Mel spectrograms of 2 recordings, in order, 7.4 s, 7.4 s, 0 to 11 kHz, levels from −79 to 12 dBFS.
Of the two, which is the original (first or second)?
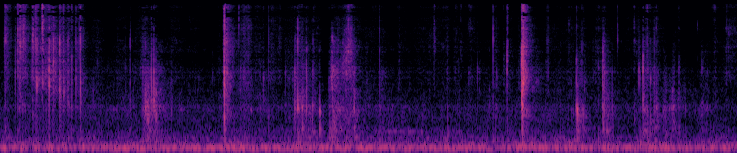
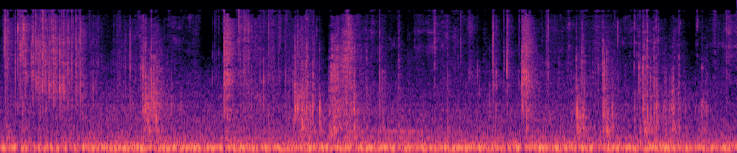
second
